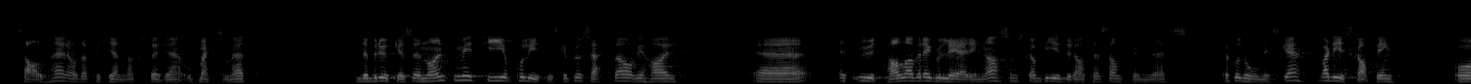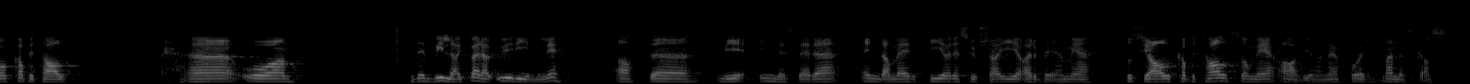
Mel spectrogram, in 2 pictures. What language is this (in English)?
Norwegian Bokmål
